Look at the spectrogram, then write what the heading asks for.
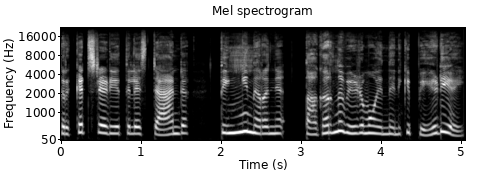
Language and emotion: Malayalam, fearful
